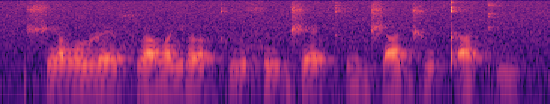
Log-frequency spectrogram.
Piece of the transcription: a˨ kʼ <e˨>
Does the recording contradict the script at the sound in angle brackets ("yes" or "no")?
yes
